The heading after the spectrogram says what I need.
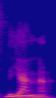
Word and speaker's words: Danna: it's their name is Diana. It's not Diana it's Danna.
